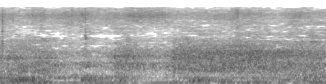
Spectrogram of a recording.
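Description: Steady low engine hum with a hiss of street noise and wind on the microphone.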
